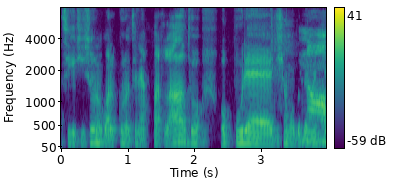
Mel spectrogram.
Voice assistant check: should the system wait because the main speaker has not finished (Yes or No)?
No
